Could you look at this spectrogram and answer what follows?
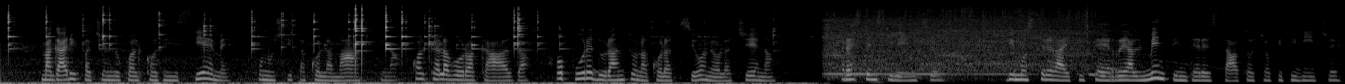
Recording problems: household noises; very loud; throughout; 4 dB above the speech

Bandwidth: 17 kHz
